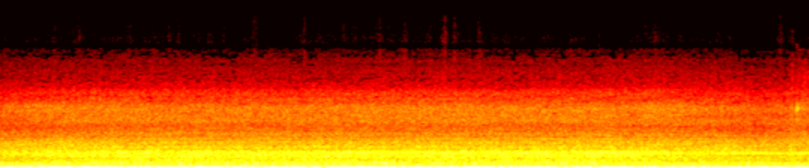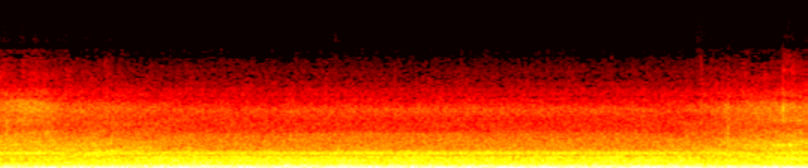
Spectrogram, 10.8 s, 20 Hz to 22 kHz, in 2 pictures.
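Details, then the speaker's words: Mana 80 SV Air Command furnace that wouldn't start (bugs, stuck exhaust fan), after cleaning, with jumper wires fitted: burners lit all the way across and the flame proven. Smooth, constant gas roar with no popping or surging, normal running. "Burner's light, lit all the way across. The flame sensor sensed it. It should stay going."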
